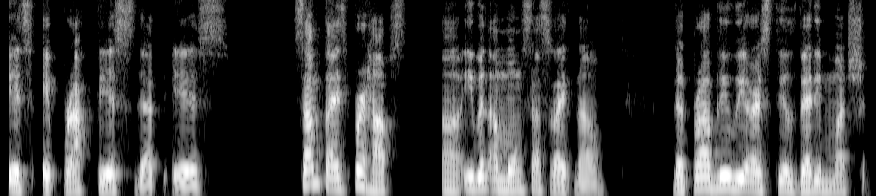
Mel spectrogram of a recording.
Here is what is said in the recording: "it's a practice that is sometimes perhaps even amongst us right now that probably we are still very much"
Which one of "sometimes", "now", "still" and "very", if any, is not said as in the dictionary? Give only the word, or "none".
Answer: sometimes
